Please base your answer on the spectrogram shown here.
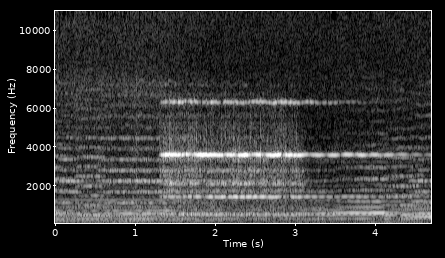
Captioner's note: telephone ringing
